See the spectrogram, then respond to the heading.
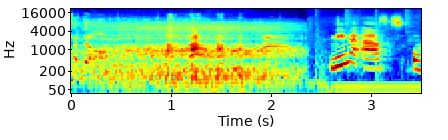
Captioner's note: laughing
